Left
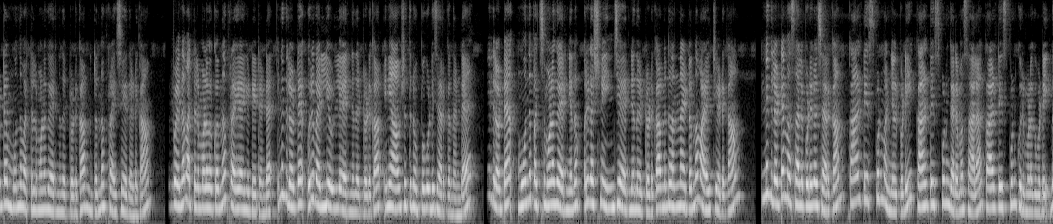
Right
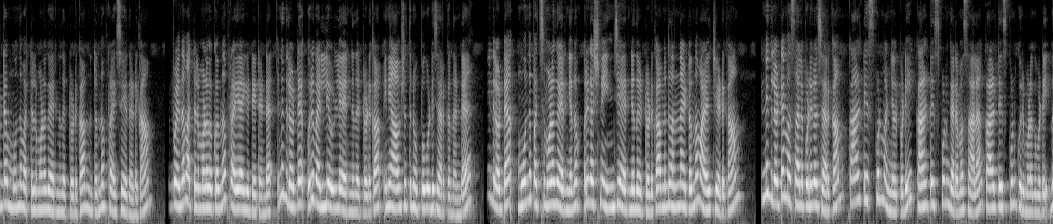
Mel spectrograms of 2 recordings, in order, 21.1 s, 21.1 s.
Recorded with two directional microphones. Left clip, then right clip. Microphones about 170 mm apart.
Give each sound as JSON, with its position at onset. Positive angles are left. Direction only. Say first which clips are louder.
{"t": 0.0, "sound": "a woman's voice", "louder": "right 4 dB", "side_deg": -30}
